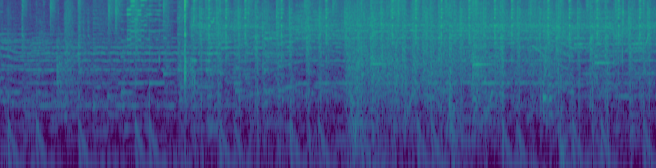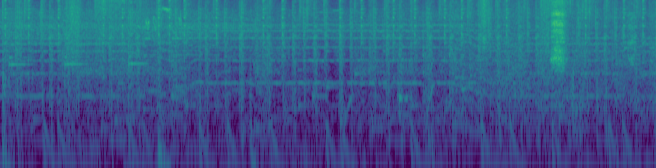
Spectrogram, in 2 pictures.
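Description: Donkey hooves clip-clop in a video game, a faint, continuous patter of footfalls under a busy game soundscape with occasional clattering bursts, no voices.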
